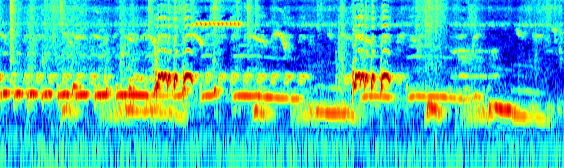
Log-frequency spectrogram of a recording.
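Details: Local zebra dove in lively song with a round, crystal-clear voice, used as a lure and tutor for other doves: bursts of short, bright cooing notes over lower, sliding coos, with several overlapping phrases and faint chirps above.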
